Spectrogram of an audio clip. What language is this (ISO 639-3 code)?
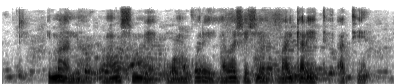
kin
